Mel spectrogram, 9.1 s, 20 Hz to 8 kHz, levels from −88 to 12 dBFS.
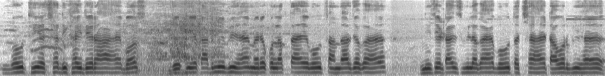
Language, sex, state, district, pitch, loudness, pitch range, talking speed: Hindi, male, Chhattisgarh, Balrampur, 175 Hz, -14 LUFS, 170-180 Hz, 220 wpm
